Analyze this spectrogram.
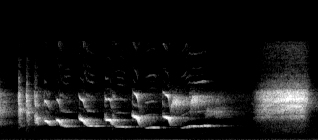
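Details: Active male pied triller lure song: a fast run of sliding whistled notes slowing down, ending in a loud harsh rasp.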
